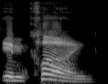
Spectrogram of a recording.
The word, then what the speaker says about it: inclined: Now the trick for this one, this is an adjective. Usually 2-syllable adjectives get stressed on the first syllable, such as pretty, pretty, pretty. However, there are exceptions, and this is one. Another exception, concise, concise. So while we have pretty, pretty, this is inclined, concise.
